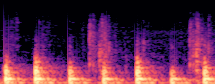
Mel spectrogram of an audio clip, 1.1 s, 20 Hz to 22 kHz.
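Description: Seven quick, evenly spaced knocks on drywall over a wooden stud, made to find where the stud is. Each knock is a short, dull thud centred around 280 Hz, with almost no ring and nothing bright above 2 kHz. The solid, low sound shows the stud is right there.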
